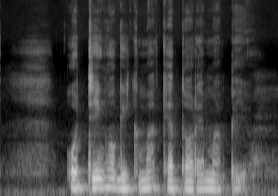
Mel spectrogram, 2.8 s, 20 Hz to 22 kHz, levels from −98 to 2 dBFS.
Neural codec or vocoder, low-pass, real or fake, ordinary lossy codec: vocoder, 44.1 kHz, 128 mel bands every 256 samples, BigVGAN v2; none; fake; none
